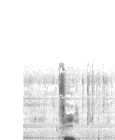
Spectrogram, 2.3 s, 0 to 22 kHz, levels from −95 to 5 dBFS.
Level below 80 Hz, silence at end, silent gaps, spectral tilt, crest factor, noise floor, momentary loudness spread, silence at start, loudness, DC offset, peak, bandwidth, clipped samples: -74 dBFS; 0.8 s; none; -4 dB/octave; 20 dB; -65 dBFS; 23 LU; 1.2 s; -33 LUFS; under 0.1%; -20 dBFS; 12.5 kHz; under 0.1%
